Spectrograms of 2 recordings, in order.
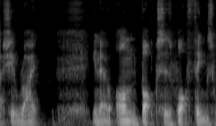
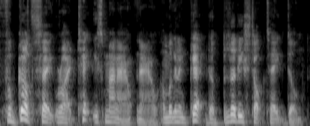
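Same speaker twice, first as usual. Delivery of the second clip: exasperated order; 5 semitones higher, 6 dB louder than usual. Retold or imitated. Retelling his own exasperated order.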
